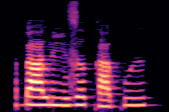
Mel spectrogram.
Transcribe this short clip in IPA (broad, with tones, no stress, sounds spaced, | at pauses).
ɗ a˦ l ɾ ĩ˨ z ə˦ k a˨ kʷ ɨ˦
